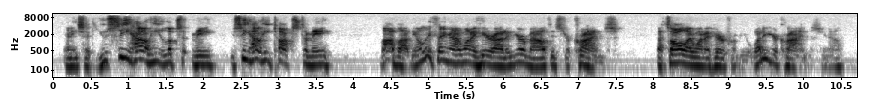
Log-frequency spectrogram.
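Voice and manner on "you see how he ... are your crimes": put-on explosive angry tirade, higher pitch. Retelling how a superior exploded at the speaker: imitating an explosive outburst. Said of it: "and then he just exploded".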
